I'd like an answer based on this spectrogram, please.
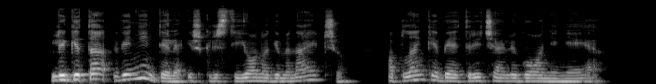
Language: Lithuanian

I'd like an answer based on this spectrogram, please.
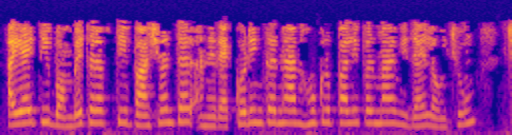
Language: Gujarati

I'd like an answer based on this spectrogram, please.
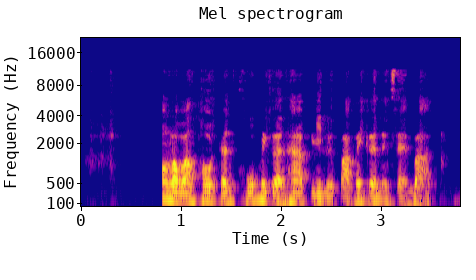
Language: Thai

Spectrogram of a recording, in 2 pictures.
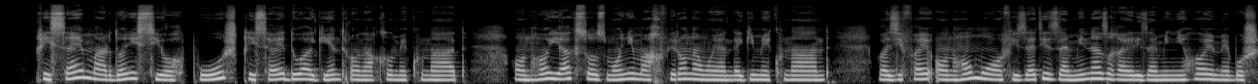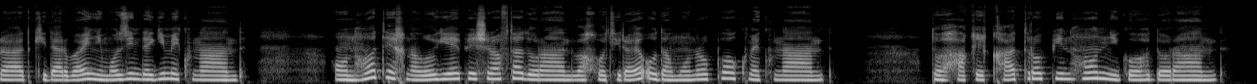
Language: Bukharic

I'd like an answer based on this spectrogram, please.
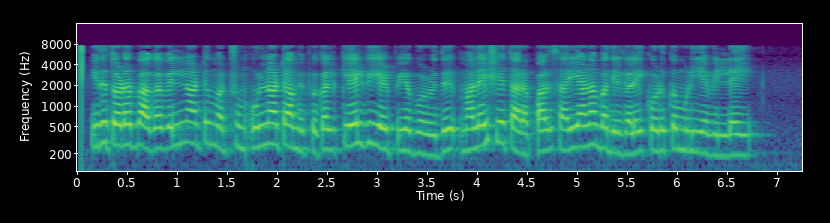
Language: Tamil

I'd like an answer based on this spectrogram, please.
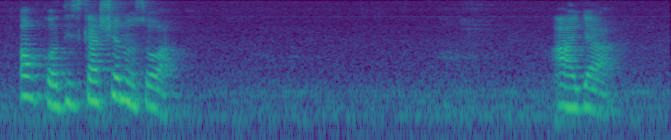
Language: English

